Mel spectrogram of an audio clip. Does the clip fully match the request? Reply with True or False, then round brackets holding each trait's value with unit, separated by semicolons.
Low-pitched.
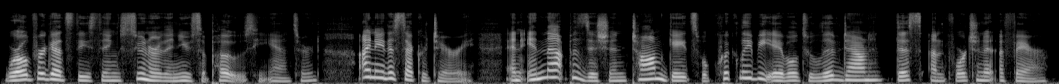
False (195 Hz)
